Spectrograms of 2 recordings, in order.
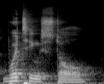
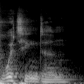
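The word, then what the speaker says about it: Whittingstall: comes in women's hair I think you're saying his name wrong aren't you is that right whitting stall I thought it was wittington no no that's dick wittington Oh that's oh yeah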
